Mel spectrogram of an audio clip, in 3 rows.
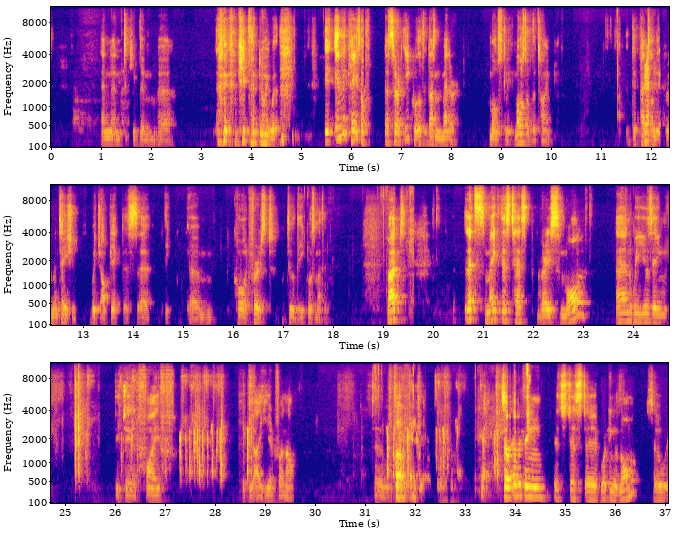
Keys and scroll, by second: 28.4 Delete.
